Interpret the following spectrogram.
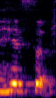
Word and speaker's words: hyssop: And hyssop showed up showed up to help purify or dispel negative energy or influences.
